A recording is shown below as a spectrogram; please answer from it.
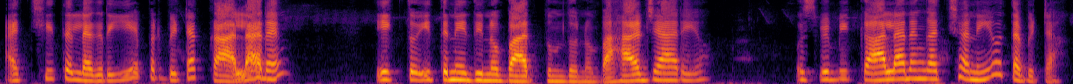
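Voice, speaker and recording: A woman playing a meddling, tradition-minded older aunt-in-law who coaxes gently. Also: a little high, animated, moderate pace, gravelly, dry recording, clean studio sound. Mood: coaxing.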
